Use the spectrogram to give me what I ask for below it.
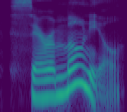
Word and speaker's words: ceremonial: Also, ceremonial, ceremonial. 4 syllables with stress on the third.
